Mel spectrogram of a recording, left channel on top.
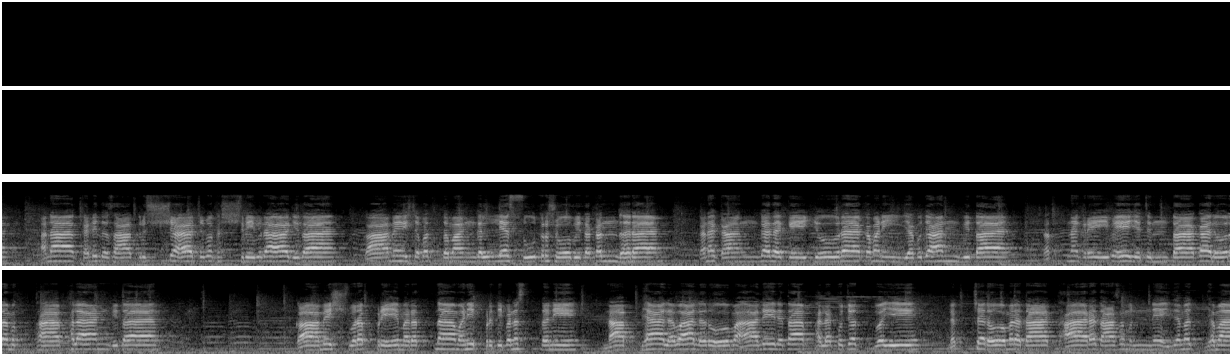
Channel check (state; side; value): silent; left; digital silence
